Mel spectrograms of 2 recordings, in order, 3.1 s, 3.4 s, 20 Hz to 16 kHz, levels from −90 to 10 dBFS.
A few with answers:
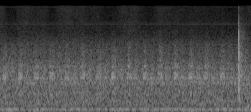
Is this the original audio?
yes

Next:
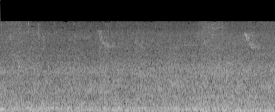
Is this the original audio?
yes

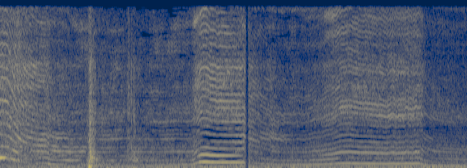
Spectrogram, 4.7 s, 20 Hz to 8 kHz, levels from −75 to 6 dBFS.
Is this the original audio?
yes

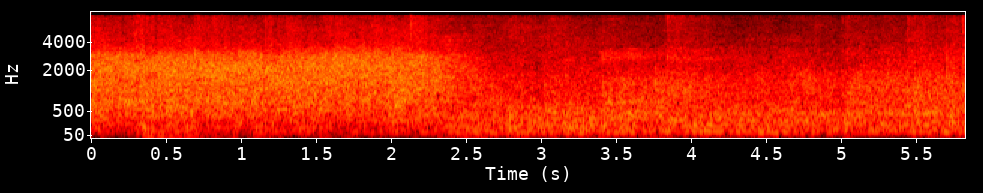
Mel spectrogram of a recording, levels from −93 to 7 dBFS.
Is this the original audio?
no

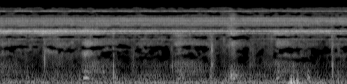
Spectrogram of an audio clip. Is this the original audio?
no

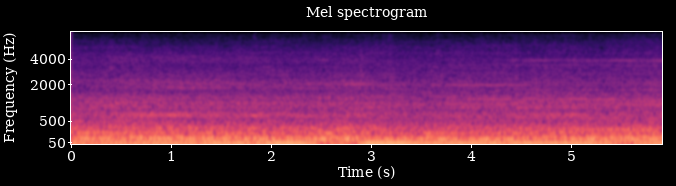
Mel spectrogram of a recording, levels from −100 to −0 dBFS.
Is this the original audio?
yes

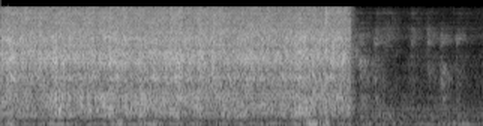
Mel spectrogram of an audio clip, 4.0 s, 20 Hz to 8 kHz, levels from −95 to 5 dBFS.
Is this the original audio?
no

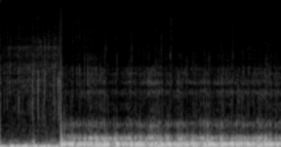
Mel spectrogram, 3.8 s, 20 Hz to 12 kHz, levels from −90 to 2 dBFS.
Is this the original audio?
yes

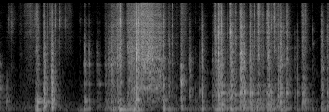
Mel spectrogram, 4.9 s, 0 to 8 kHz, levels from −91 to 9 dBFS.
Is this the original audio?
no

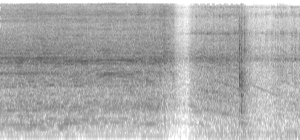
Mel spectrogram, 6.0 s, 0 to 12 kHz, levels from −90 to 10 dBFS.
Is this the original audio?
yes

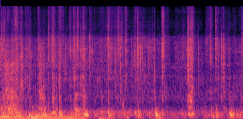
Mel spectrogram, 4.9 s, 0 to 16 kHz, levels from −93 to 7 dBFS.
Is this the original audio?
yes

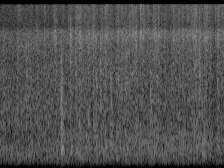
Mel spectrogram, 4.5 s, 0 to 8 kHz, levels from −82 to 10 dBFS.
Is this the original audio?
yes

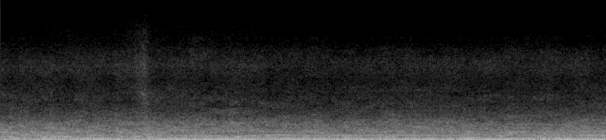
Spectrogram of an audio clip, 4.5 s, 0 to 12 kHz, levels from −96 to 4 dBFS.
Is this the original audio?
no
